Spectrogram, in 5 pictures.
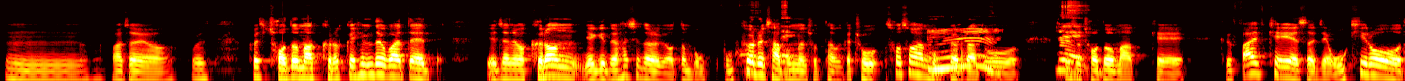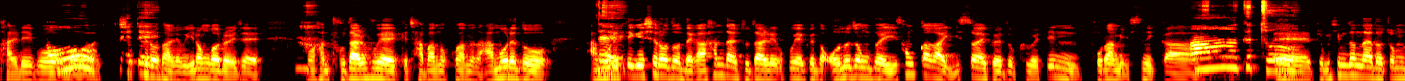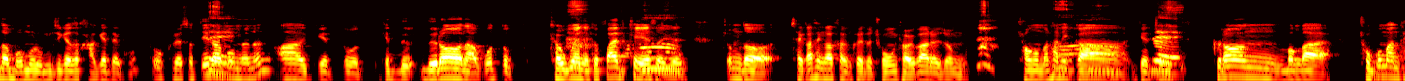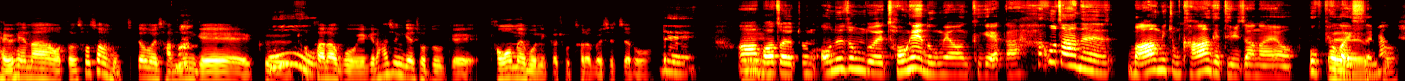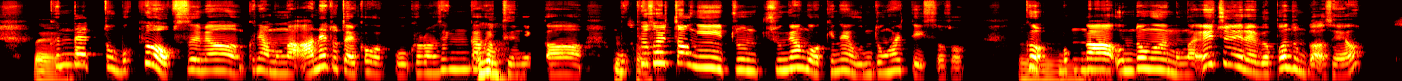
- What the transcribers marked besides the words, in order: in English: "five K에서"; gasp; gasp; in English: "five K에서"; gasp; gasp; laugh
- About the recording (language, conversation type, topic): Korean, unstructured, 운동을 하면서 가장 기억에 남는 경험은 무엇인가요?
